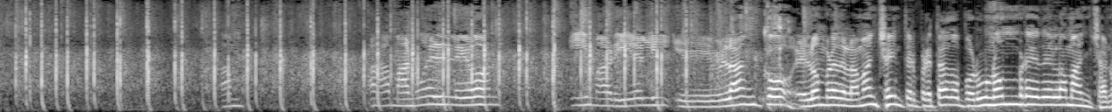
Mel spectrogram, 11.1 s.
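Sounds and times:
audience hand claps: 0:00.0 - 0:08.5
speech: 0:02.2 - 0:02.7, 0:03.7 - 0:05.1, 0:05.7 - 0:11.1.

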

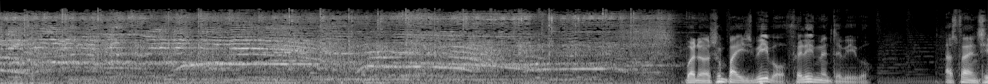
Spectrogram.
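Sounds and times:
people cheering from balconies: 0:00.0 - 0:06.9
speech: 0:06.9 - 0:09.8.

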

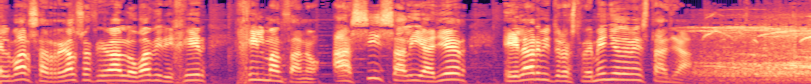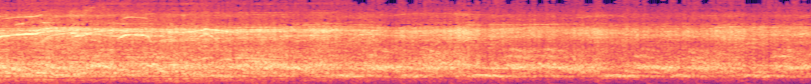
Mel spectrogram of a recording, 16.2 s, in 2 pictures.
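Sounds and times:
speech: 0:00.0 - 0:07.6
shrill whistles: 0:03.8 - 0:04.4, 0:06.7 - 0:16.2
stadium crowd jeering and shouting insults at the referee: 0:06.9 - 0:16.2.

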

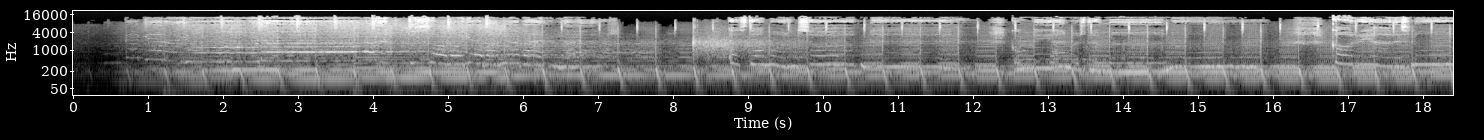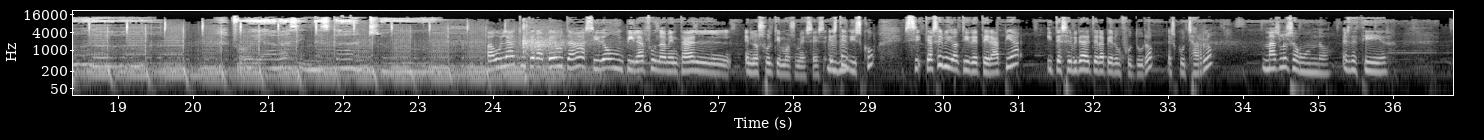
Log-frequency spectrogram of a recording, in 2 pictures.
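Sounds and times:
techno dance track with four-on-the-floor beat and synth chords: 0:00.7 - 0:28.9
speech: 0:24.2 - 0:36.1.

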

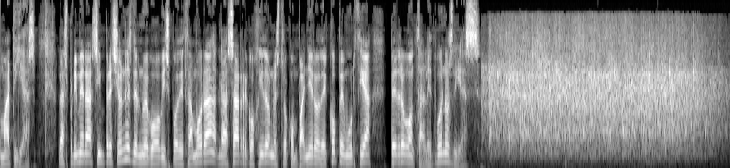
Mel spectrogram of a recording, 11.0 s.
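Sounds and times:
speech: 0:00.0 - 0:07.8
crowd applause at an announcement: 0:07.2 - 0:10.9.

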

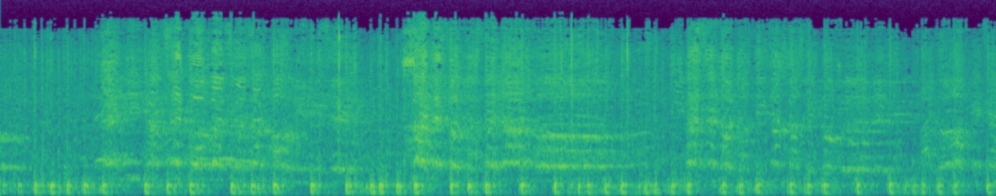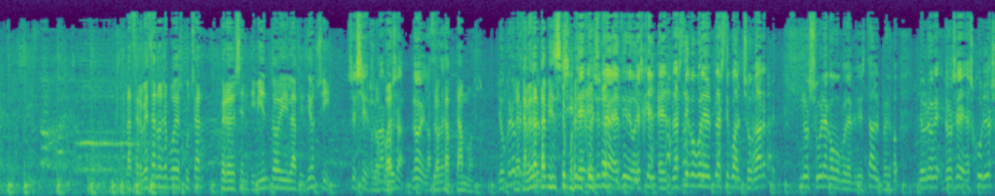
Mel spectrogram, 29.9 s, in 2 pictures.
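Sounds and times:
huge football stadium crowd chanting in unison: 0:00.0 - 0:27.2
rhythmic thumps: 0:00.0 - 0:29.8
speech: 0:17.3 - 0:29.8
laughter: 0:22.7 - 0:26.8.

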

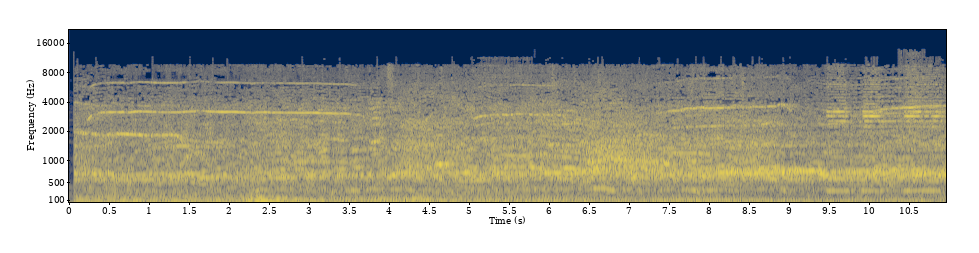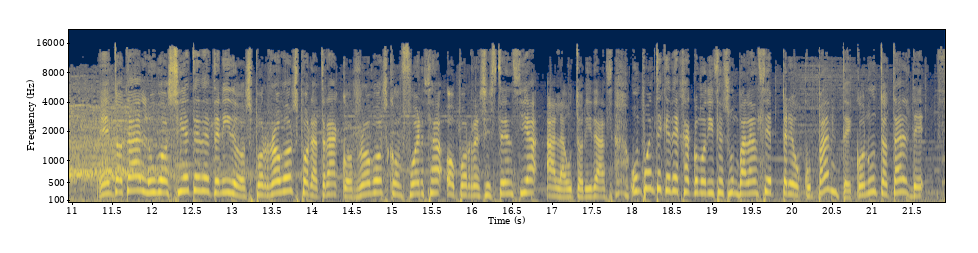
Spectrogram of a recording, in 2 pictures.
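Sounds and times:
crowd of young people shouting and chattering: 0:00.0 - 0:16.5
speech: 0:11.4 - 0:21.9.

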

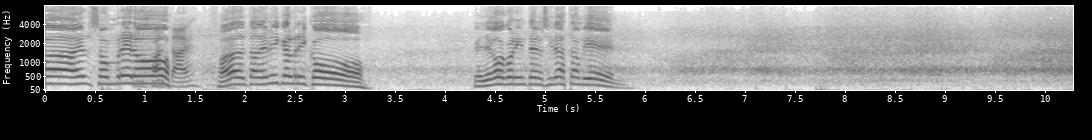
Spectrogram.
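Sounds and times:
speech: 0:00.4 - 0:03.3, 0:04.3 - 0:05.9
stadium crowd chanting: 0:03.3 - 0:04.3, 0:05.7 - 0:10.2.

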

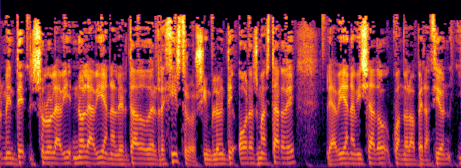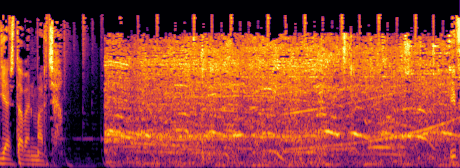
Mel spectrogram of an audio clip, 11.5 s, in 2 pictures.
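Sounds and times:
speech: 0:00.0 - 0:07.8
crowd of protesters in the streets of France: 0:07.0 - 0:11.4
street noise in France: 0:07.0 - 0:11.4.

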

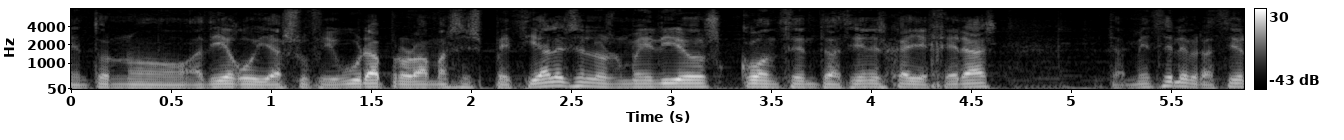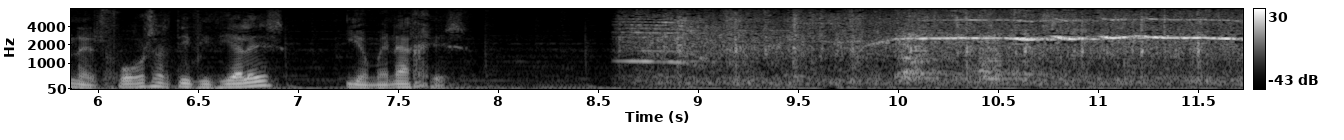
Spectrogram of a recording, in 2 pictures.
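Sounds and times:
speech: 0:00.0 - 0:08.0, 0:08.6 - 0:08.8
long piercing whistle: 0:08.6 - 0:09.2, 0:09.8 - 0:11.7
clapping from many homes in Argentina: 0:08.8 - 0:11.7.

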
